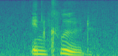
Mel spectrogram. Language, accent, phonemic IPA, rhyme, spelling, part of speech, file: English, US, /ɪnˈkluːd/, -uːd, include, verb / noun, En-us-include.ogg
- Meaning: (verb) 1. To bring into a group, class, set, or total as a (new) part or member 2. To consider as part of something; to comprehend 3. To enclose, confine 4. To conclude; to terminate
